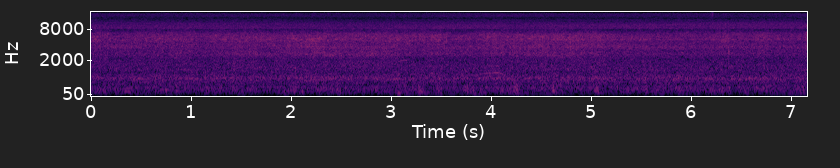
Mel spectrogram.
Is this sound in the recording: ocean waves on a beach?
yes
